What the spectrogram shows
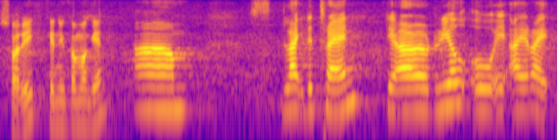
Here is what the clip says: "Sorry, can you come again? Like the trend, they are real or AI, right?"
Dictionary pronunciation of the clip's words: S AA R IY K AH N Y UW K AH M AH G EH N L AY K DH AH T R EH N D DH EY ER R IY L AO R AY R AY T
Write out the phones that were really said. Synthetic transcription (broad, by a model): S AA R IY K AH N Y UW K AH M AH G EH N L AY K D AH T R EH N D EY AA R IY L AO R AY R AY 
